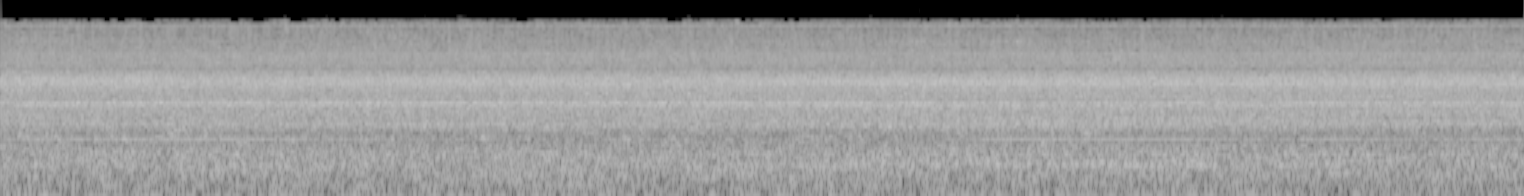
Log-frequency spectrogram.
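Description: King Hsing blown film extrusion line running and winding plastic film onto a roll: a steady, unchanging machine hum and hiss with a few faint steady whining tones.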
